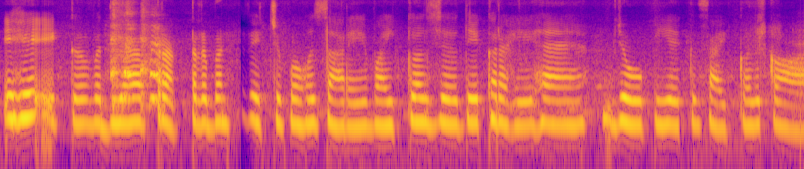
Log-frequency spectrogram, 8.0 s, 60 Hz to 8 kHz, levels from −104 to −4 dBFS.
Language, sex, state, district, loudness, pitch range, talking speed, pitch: Punjabi, female, Punjab, Kapurthala, -18 LUFS, 215-235 Hz, 120 wpm, 225 Hz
